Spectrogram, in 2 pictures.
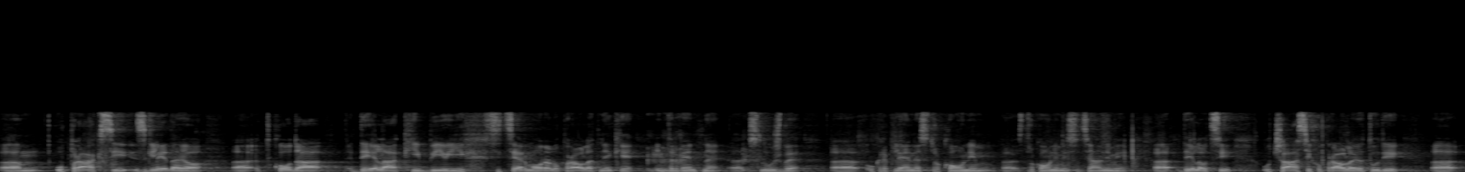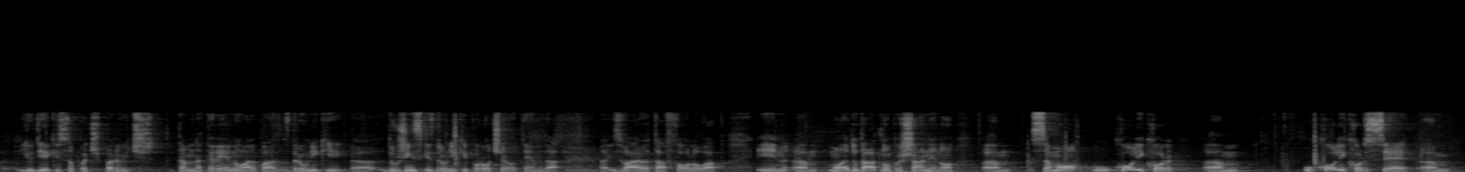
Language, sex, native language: Slovenian, male, Slovenian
